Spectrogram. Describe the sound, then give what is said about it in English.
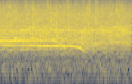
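Cheering and applause from the audience at a BBC Prom concert as the conductor of the BBC Symphony Orchestra returns to the podium: a steady, even wash of clapping that does not let up. “And as he's back on the podium taking the cheers once more for the BBC Symphony Orchestra”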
